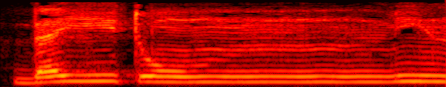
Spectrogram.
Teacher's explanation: بيت من إدغام بغنة، سقط التنوين من اللفظ ولذلك لون بالرمادي، وشددت الميم وغنت بمقدار حركتين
